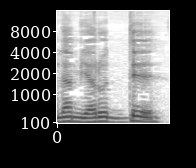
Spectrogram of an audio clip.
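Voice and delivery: لم یرو ده read "lam yarudde"; kasra ending. Shown as a demonstration. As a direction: end لم یرو ده on doubled d and short e. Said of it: "و جایز هم کسره بدیم".

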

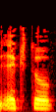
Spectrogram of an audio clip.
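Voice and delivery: اکتب said "ektob", opening on short "e"; kasre on alif. Shown as a demonstration. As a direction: start اکتب with an "e" instead of "o". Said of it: "چرا کسره ندادیم".

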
